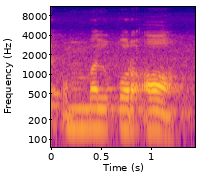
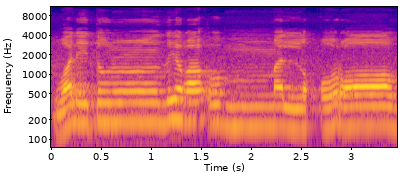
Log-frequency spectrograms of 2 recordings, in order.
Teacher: قرآ نہیں ہے، را کے بعد حمزہ نہیں ہے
